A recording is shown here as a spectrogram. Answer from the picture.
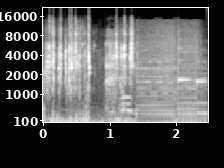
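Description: Metal zipline hardware clinking and clicking: the pulley trolley and carabiners being clipped onto the steel cable, over a low wind rumble on the microphone. About one and a half seconds in, it cuts off and music begins.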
